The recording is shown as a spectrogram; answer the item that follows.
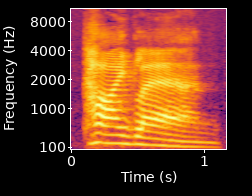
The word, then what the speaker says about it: Thailand: ประเทศ ไทย ภาษา อังกฤษ ใช้ คำ ว่า Thailand Thailand ออก เสียง ตาม ครู ลูก ไน Thailand นะ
